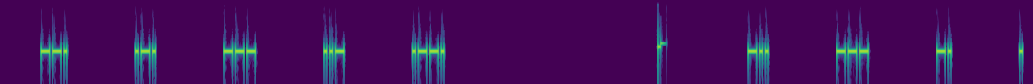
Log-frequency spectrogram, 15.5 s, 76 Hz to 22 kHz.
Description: Morse code, heard as a keyed tone, about 27 wpm, spaced as for 8 wpm, 700 Hz. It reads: GROUP DONE
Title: 8x Character Spacing - Top 500 Words - 28wpm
